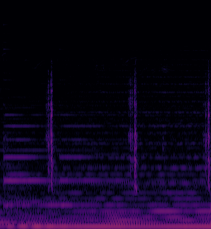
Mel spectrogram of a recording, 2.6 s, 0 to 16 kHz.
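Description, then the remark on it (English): A clock handmade in Glasgow, Scotland, in the late 1700s ticks slowly and steadily, three crisp ticks about a second apart, over a constant low mechanical hum with no voices. “Next to the clock is a small sign offering you the information you were wondering about this magnificent clock.”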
